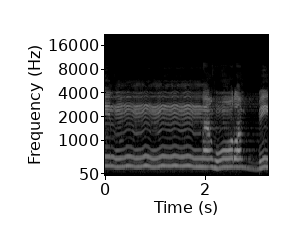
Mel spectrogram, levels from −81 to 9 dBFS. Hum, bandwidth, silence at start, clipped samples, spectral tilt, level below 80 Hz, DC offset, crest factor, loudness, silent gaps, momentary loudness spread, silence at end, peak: none; 11 kHz; 0 s; under 0.1%; -3.5 dB/octave; -86 dBFS; under 0.1%; 16 dB; -35 LUFS; none; 4 LU; 0 s; -20 dBFS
